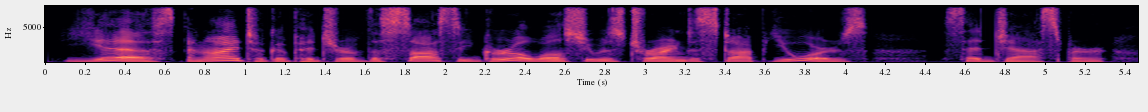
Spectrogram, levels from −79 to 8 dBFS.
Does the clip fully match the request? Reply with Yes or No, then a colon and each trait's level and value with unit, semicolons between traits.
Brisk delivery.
Yes: fast, 210 wpm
